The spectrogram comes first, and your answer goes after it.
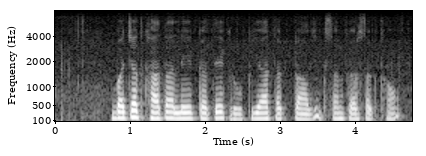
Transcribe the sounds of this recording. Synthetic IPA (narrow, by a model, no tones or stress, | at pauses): bɐt͡ʃət̪kʰaːt̪aleːkət̪eːkɾuːpijat̪ɐk̚ʈɾãːnd͡ʒɛːkʃənkɐɾsɐkt̪ɦõː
